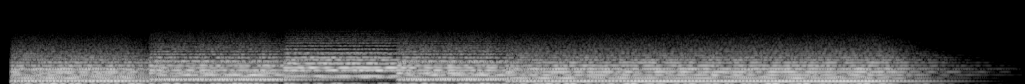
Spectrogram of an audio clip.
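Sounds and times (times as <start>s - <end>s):
Solina string synthesizer on Akai MPC 2.10: 0.1s - 9.3s.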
